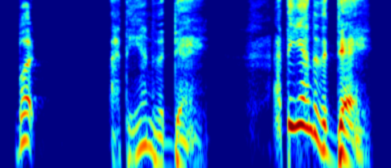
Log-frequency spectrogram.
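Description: A man with a high-pitched voice speaks at a moderate pace in an animated tone, his pitch swinging very widely. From Miami. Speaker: stand-up comedian and sports radio host. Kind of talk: sports talk podcast monologue. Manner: animated, loud, comedic.

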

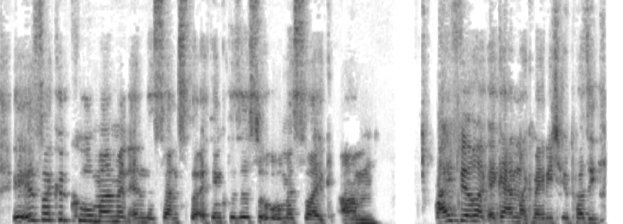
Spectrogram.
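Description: A woman talks at a fairly quick pace with fairly high pitch, ordinary pitch variation and very even loudness. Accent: British. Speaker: artist and writer. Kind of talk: interview. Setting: remote call. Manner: halting.

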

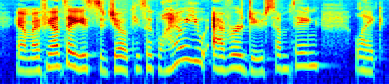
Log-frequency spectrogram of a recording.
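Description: With an American accent, this is an unremarkable speaking voice delivered at a moderate pace. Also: woman. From Massachusetts, Duxbury near Boston. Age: 20s. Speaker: former beauty queen and media entrepreneur. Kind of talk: casual chat.

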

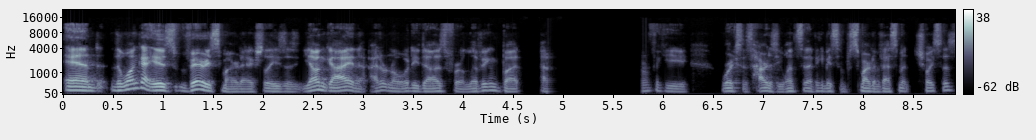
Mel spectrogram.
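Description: Against a quiet background, a man with a fairly low pitch speaks at a very fast pace, with ordinary pitch variation and big swings in loudness. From northern Wisconsin. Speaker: fitness coach and gym owner. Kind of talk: casual interview.

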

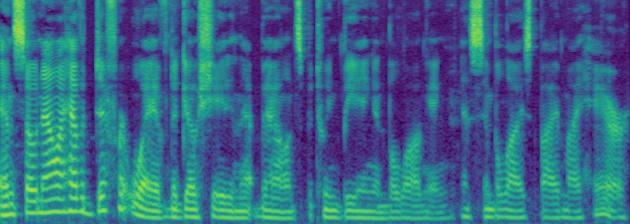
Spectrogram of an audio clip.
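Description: A man with an American accent speaks in a very deep, low pitch with ordinary pitch variation. His pace is fairly quick with hardly any pauses, in a very clean recording with a silent background. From Florida (St. Petersburg), Filipino immigrant parents. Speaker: pastor. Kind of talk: interview conversation.

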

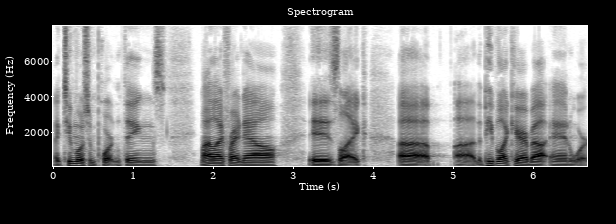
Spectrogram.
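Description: This man has a normal speaking voice with an American accent, fairly even intonation and a fairly slow pace. The recording is very clean, with a silent background. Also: fairly low pitch for a man, big swings in loudness. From Colorado, US. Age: 20s. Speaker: entrepreneur, co-founder of a company. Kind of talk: casual interview conversation. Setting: co-working space office.

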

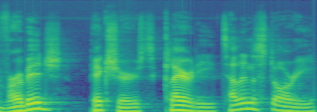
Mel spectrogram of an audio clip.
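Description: A man with an American accent and an ordinary speaking voice, medium in pitch with ordinary pitch variation, on a very clean recording over a silent background. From San Antonio, Texas. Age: 40s. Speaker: gym owner and fitness and finance coach. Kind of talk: casual interview chat.

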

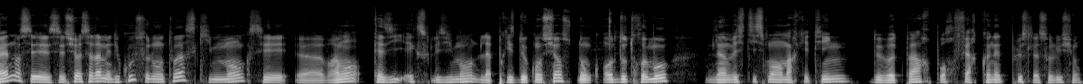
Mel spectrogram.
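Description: The tone is dark and mellow, with ordinary pitch variation at a moderate pace. The recording is very clean, with a silent background and a dry, close sound with no echo. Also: man, medium pitch for a man. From France, Lyon. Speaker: podcast host, entrepreneur. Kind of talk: casual interview. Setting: startup campus.

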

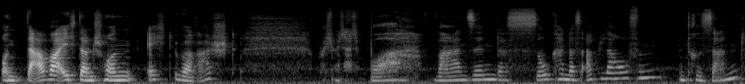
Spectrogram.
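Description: Amid noticeable background noise, a woman talks at a fairly slow pace with long, frequent pauses, a medium pitch, ordinary pitch variation and big swings in loudness. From Thüringen, eastern Germany. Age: 40s. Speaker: hospital social services manager. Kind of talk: casual interview.

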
